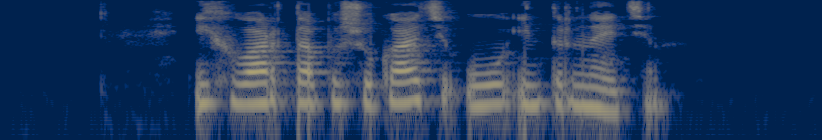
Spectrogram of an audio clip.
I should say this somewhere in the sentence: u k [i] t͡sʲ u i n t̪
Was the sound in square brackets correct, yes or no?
no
